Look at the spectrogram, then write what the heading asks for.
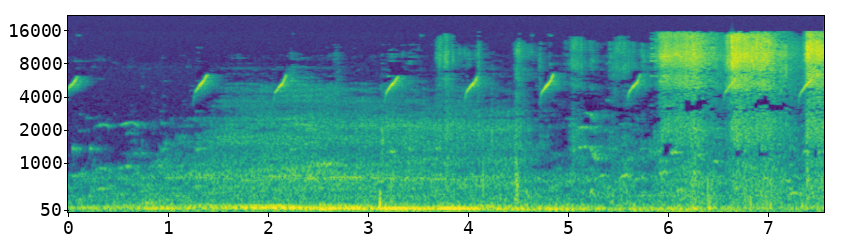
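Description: A small bird calling over and over, a short high upward-sweeping chirp repeated about every second, over a low rumble. About six seconds in, a rough rustling hiss comes in beneath the chirps.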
